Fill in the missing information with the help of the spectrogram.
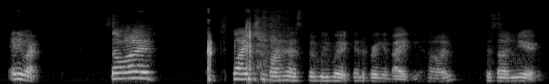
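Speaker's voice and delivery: ordinary delivery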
